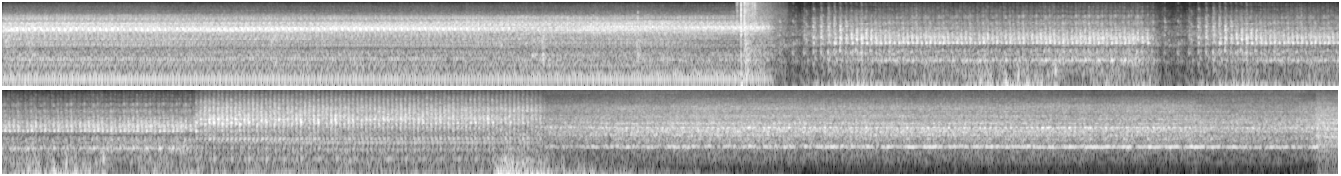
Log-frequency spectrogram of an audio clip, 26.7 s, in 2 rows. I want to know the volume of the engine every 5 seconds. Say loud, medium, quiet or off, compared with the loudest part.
loud, loud, medium, medium, medium, medium.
